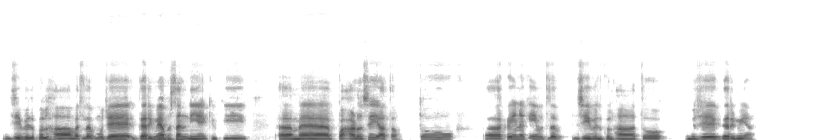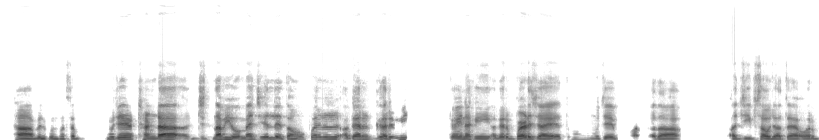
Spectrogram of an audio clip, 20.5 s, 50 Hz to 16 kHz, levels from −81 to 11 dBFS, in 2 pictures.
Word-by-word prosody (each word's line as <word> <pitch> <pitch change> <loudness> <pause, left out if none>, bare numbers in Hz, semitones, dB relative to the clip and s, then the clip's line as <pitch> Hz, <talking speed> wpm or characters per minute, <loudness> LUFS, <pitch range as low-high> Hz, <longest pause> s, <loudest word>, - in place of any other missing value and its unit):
जी 165 +4 +1
बिल्कुल। 165 0 -1
हाँ, 140 -2 +2
मतलब 150 +3 -2
मुझे 155 +3 0 0.3
गर्मियाँ 155 - +3
पसंद 190 -6 -1
नहीं 120 -3 +1
है 125 +2 0
क्योंकि 135 +2 -6 0.4
अ, 115 0 +3
मैं 125 +1 +3
पहाड़ों 120 -1 +1
से 185 - -5
ही 185 - -1
आता 120 -8 -1
हूँ 105 - -13 0.2
तो 185 +1 -6
अ, 135 -6 -5
कहीं 165 +1 0
न 170 - -2
कहीं 170 0 -5
मतलब 155 0 -5
जी 135 -1 -1
बिल्कुल, 125 0 -4
हाँ, 115 -2 0
तो 135 +3 -5 0.3
मुझे 155 -11 +1
गर्मियाँ 130 +3 0 1.0
हाँ 130 -2 +6
बिल्कुल, 130 -2 -3
मतलब 130 +1 -5 0.3
मुझे 185 +6 +3
ठंडा 160 0 +6 0.4
जितना 135 +6 +2
भी 190 - 0
हो 155 -3 +2
मैं 180 +2 0
झेल 145 +1 -2
लेता 160 - 0
हूँ 170 +9 -4
पर 215 +1 -3 0.3
अगर 180 +4 +2
गर्मी 165 +6 0 0.6
कहीं 150 +1 0
न 165 - +2
कहीं 160 0 -3
अगर 150 +1 -2
बढ़ 150 - +7
जाए 150 +1 +2
तो 155 -2 -23 0.2
मुझे 135 +2 -3
बहुत 125 -2 -12
ज़्यादा 115 +1 -1 0.8
अजीब-सा 140 +3 -3
हो 130 - +3
जाता 115 -1 -1
है 120 - +2
और 125 0 -3
140 Hz, 175 wpm, -22 LUFS, 125-165 Hz, 1.0 s, बढ़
